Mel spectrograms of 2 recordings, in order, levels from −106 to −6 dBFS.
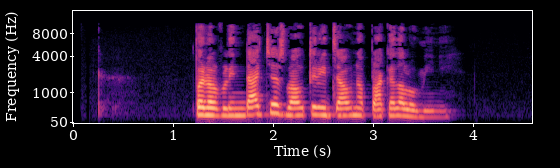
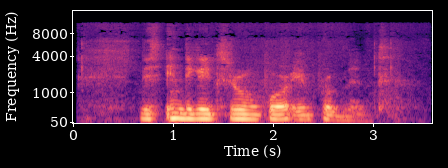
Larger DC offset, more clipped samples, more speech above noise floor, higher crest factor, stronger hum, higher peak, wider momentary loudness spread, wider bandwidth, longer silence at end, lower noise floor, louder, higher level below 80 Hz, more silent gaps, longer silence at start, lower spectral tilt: neither; neither; first, 60 dB vs 26 dB; about the same, 20 dB vs 18 dB; neither; about the same, -6 dBFS vs -4 dBFS; second, 8 LU vs 22 LU; about the same, 11.5 kHz vs 11 kHz; first, 0.9 s vs 0.45 s; first, -84 dBFS vs -45 dBFS; second, -25 LUFS vs -20 LUFS; second, -80 dBFS vs -52 dBFS; neither; first, 1.25 s vs 0.65 s; second, -5.5 dB/octave vs -8 dB/octave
